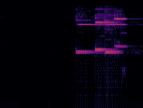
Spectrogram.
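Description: Mobile phone ringtone: a two-part electronic chime of steady tones, starting about a second in and lasting under a second.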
